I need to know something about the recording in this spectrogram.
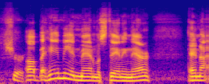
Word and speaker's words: Bahamian: the beach and this I guess you say Bohemian, is that the right way to say a I guess. Yeah. Person from the Bahamas. Sure. A Bahamian man was standing there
